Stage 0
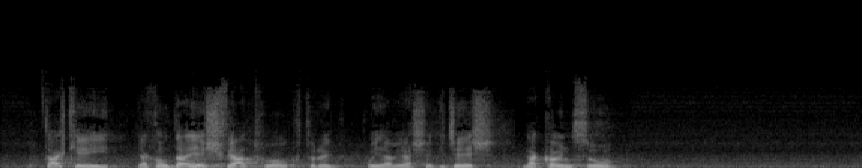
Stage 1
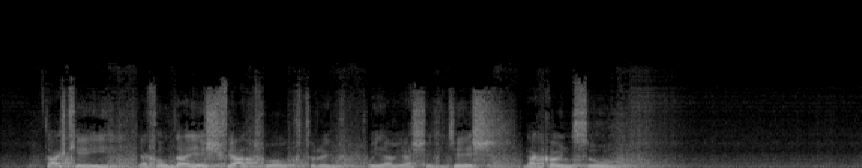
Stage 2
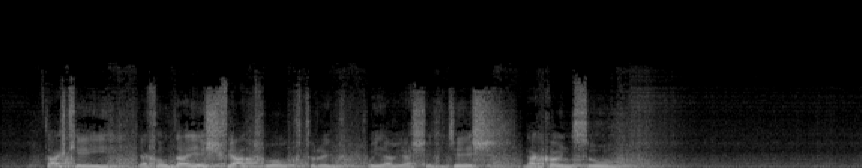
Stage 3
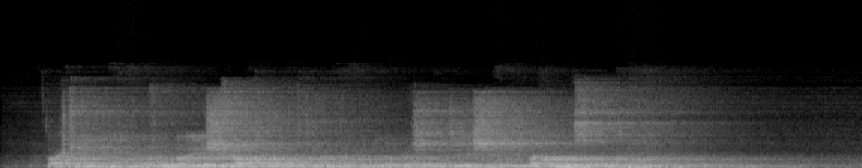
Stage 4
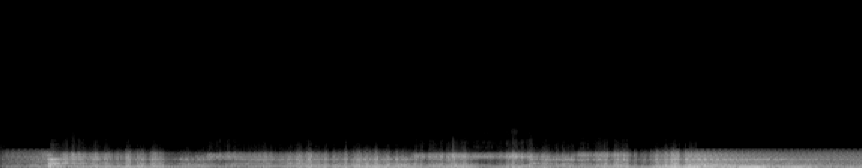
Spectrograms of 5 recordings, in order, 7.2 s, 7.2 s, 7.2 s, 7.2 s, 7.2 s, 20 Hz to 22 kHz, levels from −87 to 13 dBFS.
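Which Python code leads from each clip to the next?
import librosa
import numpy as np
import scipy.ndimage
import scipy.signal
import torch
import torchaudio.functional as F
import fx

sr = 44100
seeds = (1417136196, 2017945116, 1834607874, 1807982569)

y1 = fx.sustainer(x, sr, db_per_s=38.0)
y2 = y1
y3 = fx.rev_plate(y2, sr, seeds[0], rt60_s=4.3, hf_ratio=0.65, predelay_ms=0, drr_db=-6.5)
y3 = F.gain(torch.from_numpy(y3), 2.0).numpy()
y4 = fx.freq_compress(y3, sr, knee_hz=1200.0, ratio=4.0)
y4 = fx.room_shoebox(y4, sr, seeds[1], volume_m3=280.0, walls='furnished', distance_m=2.6)
y4 = fx.over_compress(y4, sr, threshold_db=-21.0, ratio=-0.5)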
